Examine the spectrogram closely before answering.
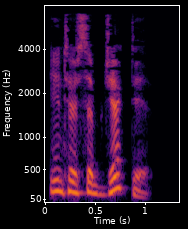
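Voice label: "intersubjective", British English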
